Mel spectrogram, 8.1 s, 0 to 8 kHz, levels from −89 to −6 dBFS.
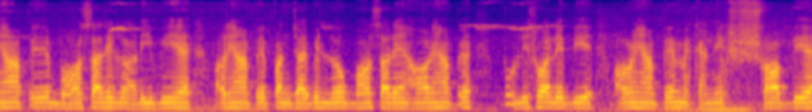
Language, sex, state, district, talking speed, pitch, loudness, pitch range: Hindi, male, Chandigarh, Chandigarh, 205 wpm, 135 Hz, -18 LUFS, 130-135 Hz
